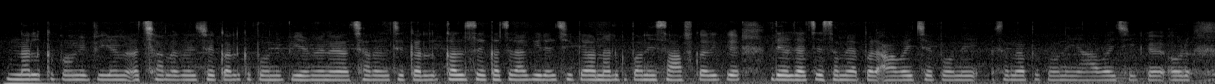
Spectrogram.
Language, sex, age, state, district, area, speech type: Maithili, female, 18-30, Bihar, Begusarai, rural, spontaneous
